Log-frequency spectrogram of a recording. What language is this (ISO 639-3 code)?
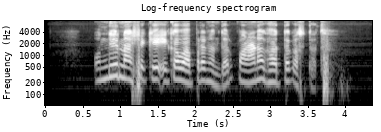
mar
